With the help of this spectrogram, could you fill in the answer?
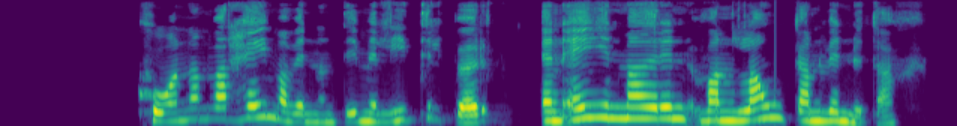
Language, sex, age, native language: Icelandic, female, 20-29, Icelandic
